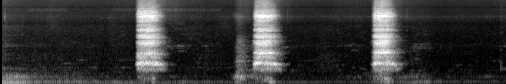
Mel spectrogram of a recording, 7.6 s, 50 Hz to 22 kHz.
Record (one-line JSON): {"exhalation_length": "7.6 s", "exhalation_amplitude": 32768, "exhalation_signal_mean_std_ratio": 0.33, "survey_phase": "beta (2021-08-13 to 2022-03-07)", "age": "65+", "gender": "Female", "wearing_mask": "Yes", "symptom_cough_any": true, "symptom_runny_or_blocked_nose": true, "symptom_diarrhoea": true, "symptom_headache": true, "symptom_other": true, "symptom_onset": "3 days", "smoker_status": "Never smoked", "respiratory_condition_asthma": false, "respiratory_condition_other": false, "recruitment_source": "Test and Trace", "submission_delay": "1 day", "covid_test_result": "Positive", "covid_test_method": "RT-qPCR", "covid_ct_value": 23.8, "covid_ct_gene": "ORF1ab gene"}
